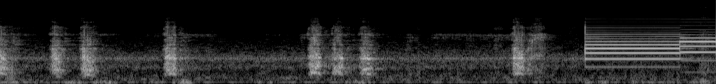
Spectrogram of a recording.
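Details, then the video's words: German Shepherd puppy named Maximus, playing in the morning at home, reacts to a weird sound with short, sharp barks in uneven bursts of one to three. A loud, steady two-tone electronic wail cuts in near the end over a low background hum. "My German Shepherd puppy confused with weird sound."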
